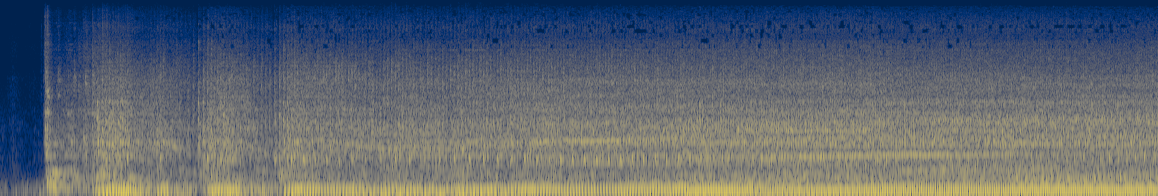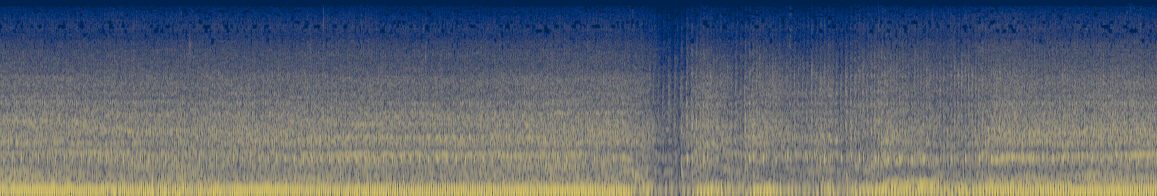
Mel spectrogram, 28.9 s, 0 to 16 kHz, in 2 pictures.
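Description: Diesel engine of a Desta 3-tonne off-road forklift running as the forklift drives. Its loudness is uneven for the first few seconds, then it holds a steady low drone, with a brief drop in engine note about 23 seconds in before it picks up again.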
